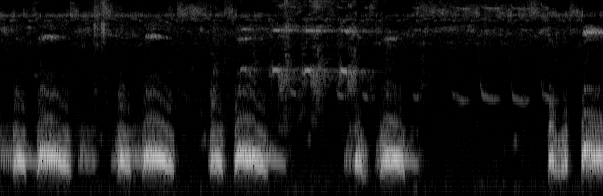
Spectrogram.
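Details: Decoy spotted dove in Ninh Thuận, Vietnam, calling to lure wild doves into a trap: paired mellow coos, a pause, another pair, then a longer silence before fresh coos begin.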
